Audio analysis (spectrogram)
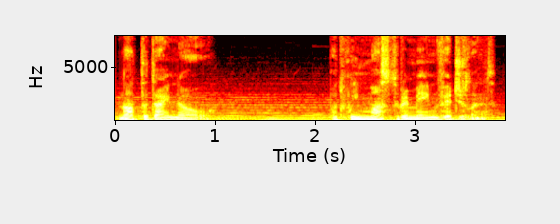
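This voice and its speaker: An actor playing a stern, determined male assassin in a game cutscene, speaking tersely. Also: unhurried. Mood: resolute. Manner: low, terse, resolute. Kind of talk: video game cutscene acting. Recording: music playing behind.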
